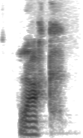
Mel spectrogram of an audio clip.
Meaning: ash, ashes
- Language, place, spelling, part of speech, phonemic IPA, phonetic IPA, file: Hindi, Delhi, राख, noun, /ɾɑːkʰ/, [ɾäːkʰ], LL-Q1568 (hin)-राख.wav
